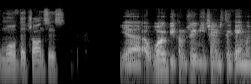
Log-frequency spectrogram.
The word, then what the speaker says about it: Iwobi: no, Iwobi. it's not hard to say. Iobi. No, Wait, no, you that's say fake, the that's what fake, that's fake, sound?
